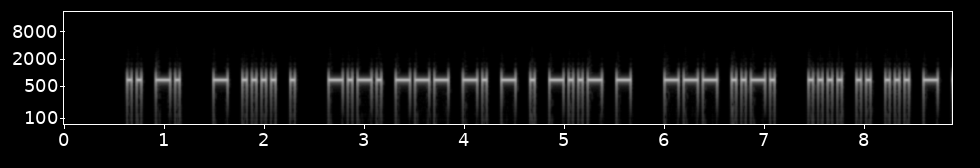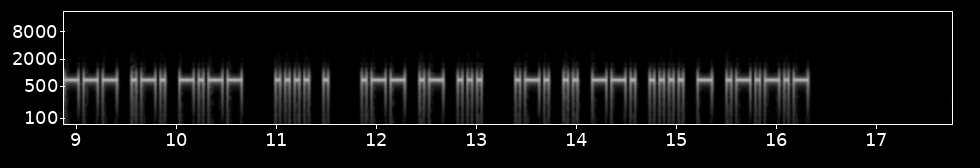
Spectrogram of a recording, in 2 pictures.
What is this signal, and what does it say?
Morse code, heard as a keyed tone, about 25 wpm, 700 Hz. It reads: IN THE CONTEXT OF HISTORY HE WAS RIGHT.
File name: practice / 25wpm / Sentences with 4-Word Phrases - 25wpm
